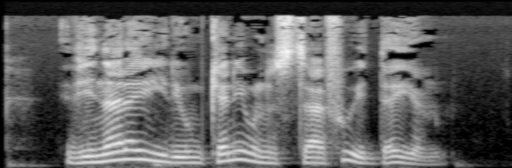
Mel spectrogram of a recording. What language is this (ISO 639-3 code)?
kab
